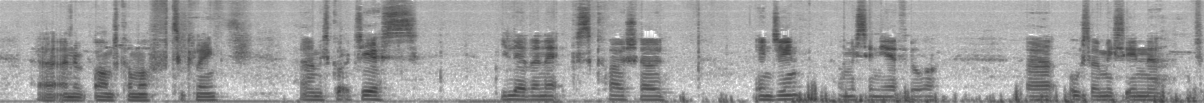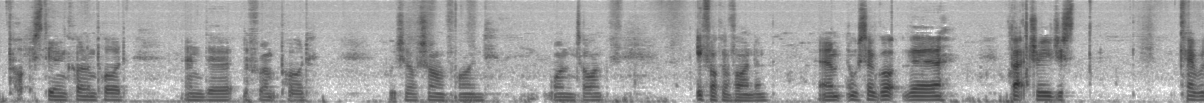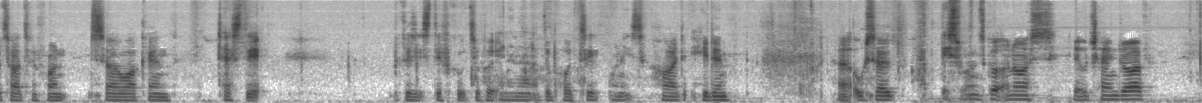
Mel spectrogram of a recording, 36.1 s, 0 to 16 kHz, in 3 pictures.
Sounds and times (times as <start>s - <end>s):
Speech: 0.3s - 2.4s, 3.0s - 4.3s, 5.0s - 6.8s, 7.5s - 9.4s, 10.2s - 15.3s, 15.9s - 18.2s, 19.0s - 22.8s, 23.8s - 26.8s, 28.0s - 31.4s, 32.4s - 35.6s.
